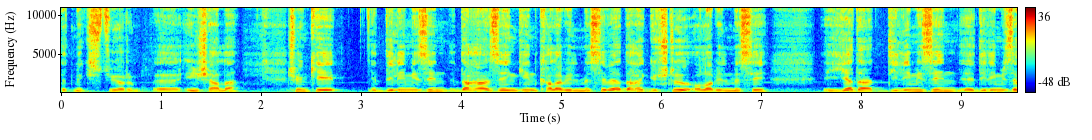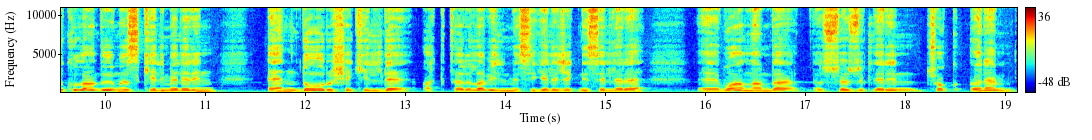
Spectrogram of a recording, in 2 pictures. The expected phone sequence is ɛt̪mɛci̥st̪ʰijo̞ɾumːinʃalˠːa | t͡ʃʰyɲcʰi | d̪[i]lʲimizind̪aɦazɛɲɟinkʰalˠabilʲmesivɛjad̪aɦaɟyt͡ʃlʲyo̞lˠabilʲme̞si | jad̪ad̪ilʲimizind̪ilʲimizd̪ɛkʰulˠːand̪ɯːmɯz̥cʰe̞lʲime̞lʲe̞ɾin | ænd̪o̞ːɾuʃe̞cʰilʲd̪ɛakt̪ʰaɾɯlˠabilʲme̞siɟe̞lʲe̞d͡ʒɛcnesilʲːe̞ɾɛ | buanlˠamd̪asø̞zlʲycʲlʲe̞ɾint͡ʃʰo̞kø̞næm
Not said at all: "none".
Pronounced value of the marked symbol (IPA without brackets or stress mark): i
